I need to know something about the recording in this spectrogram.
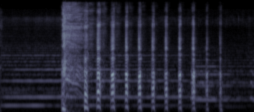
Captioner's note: laughter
